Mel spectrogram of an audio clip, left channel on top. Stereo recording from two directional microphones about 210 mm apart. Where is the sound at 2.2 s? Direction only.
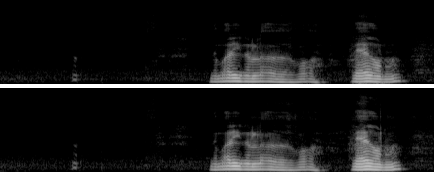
Centre (ahead or behind); by 4.0 s 25° right (ahead or behind).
